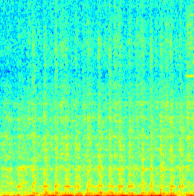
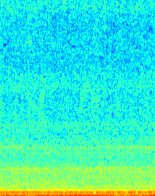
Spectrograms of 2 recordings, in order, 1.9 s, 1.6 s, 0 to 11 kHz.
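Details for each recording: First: Pre-1990 Audi 90 after engine repair, restarted: cranks, catches and settles to a steady smooth low idle with no hunting; the intermittent idle control motor is working. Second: Pre-1990 Audi 90 after engine repair, A/C on: low steady idle drone that holds flat instead of picking up; the intermittent idle control motor isn't regulating this time, later measured at only 0.3 volts.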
